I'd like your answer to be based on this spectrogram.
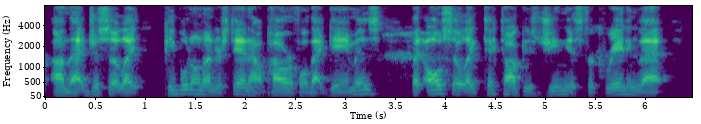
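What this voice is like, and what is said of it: Hoarse, worn-out voice. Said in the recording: “my voice is gone from talking all the time and getting so excited”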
